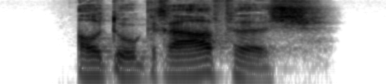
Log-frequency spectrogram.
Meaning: alternative form of autografisch
- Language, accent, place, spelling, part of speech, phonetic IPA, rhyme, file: German, Germany, Berlin, autographisch, adjective, [aʊ̯toˈɡʁaːfɪʃ], -aːfɪʃ, De-autographisch.ogg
